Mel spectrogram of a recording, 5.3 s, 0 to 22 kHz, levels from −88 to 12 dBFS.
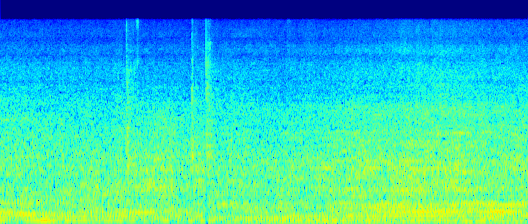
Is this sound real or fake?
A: real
